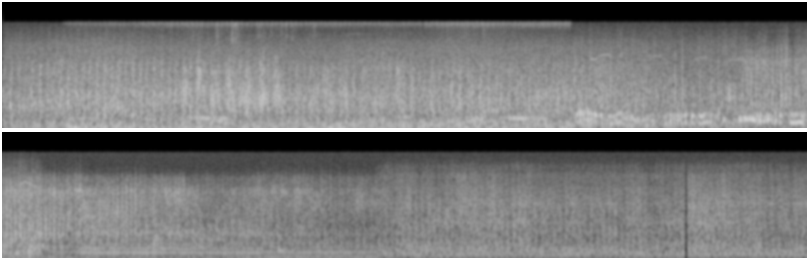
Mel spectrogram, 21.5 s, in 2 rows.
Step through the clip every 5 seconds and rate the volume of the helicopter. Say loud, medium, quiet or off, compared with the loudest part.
loud, loud, medium, medium, medium.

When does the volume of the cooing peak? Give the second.
10 s.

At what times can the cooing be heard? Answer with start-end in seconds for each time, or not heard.
0.8-11.3.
